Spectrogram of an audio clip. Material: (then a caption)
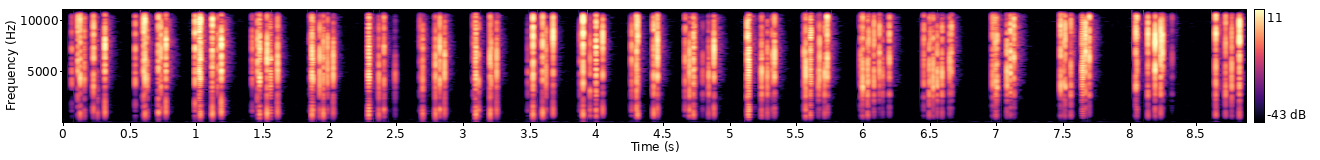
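Glass, plastic. Long nails tap quickly on the glass screen and rim of a smartphone in a rose-gold bumper case held in both hands. The taps come in short bursts about every half second, each a sharp, bright, dry click with almost no ring and little low end.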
